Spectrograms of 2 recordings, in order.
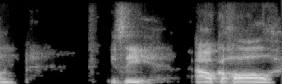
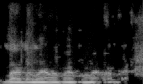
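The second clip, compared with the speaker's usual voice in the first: soft monotone mur-mur-mur; imitated crowd murmur; 13 dB quieter than usual. Senators murmuring after being scolded, soft mock mumble. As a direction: mumble like a muttering crowd, softly.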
